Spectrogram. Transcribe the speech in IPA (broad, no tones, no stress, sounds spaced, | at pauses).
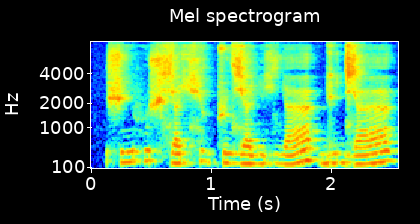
ʃ i f ʉ ʃ ɕ æ ç ɕ ʉ ɡ ʈ͡ʂ ʉ lʲ ʑ æ ʎ e ç ʎ æ | ɡ i d͡ʑ æ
